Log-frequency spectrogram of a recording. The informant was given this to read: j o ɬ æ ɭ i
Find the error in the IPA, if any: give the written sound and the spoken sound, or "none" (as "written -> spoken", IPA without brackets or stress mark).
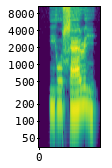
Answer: none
